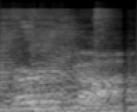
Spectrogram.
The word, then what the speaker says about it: Kershaw: My son carries a Kershaw folder. I'm sorry if I'm pronouncing Kershaw. Nope. Kershaw is the way to pronounce it.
